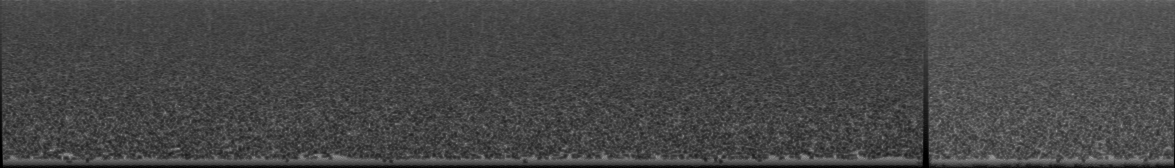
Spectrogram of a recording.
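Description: Loud, steady hiss like static, with a low hum beneath it. About nine seconds in there is a single click, after which the hiss drops a little and the hum fades.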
